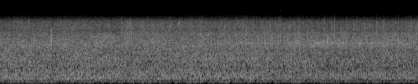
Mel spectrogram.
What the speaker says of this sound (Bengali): বাট মজা লাগে এরকম বৃষ্টিতে ভিজতে।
